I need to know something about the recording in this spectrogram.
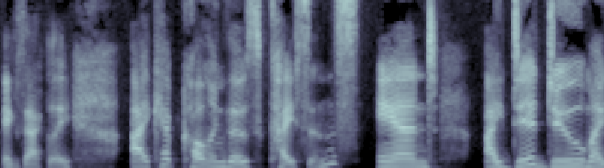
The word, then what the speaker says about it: caisson: Turns out that Google voice had led me astray. And the real pronunciation, as several listeners pointed out, thank you, is caisson.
